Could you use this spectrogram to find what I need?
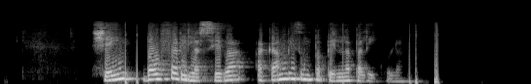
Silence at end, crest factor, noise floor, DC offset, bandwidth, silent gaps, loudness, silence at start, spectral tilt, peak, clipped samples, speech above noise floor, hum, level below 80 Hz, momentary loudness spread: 0.9 s; 16 dB; -55 dBFS; under 0.1%; 8 kHz; none; -17 LUFS; 0.95 s; -6 dB/octave; -4 dBFS; under 0.1%; 38 dB; none; -44 dBFS; 16 LU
